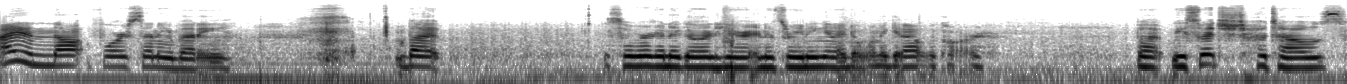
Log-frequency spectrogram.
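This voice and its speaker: A woman talks at a moderate pace with long, frequent pauses. Noticeable background noise can be heard. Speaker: vlogger. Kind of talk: casual chat. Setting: in a car.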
